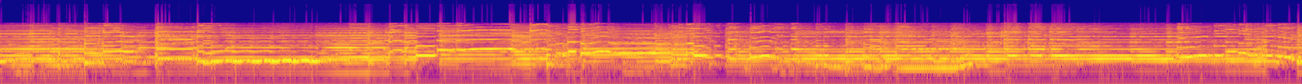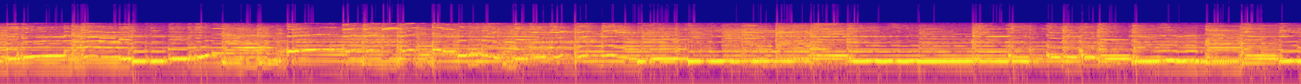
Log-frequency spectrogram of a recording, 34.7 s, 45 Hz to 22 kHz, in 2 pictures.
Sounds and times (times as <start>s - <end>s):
Electric guitar: 0.0s - 34.7s
Strum: 0.0s - 34.7s.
